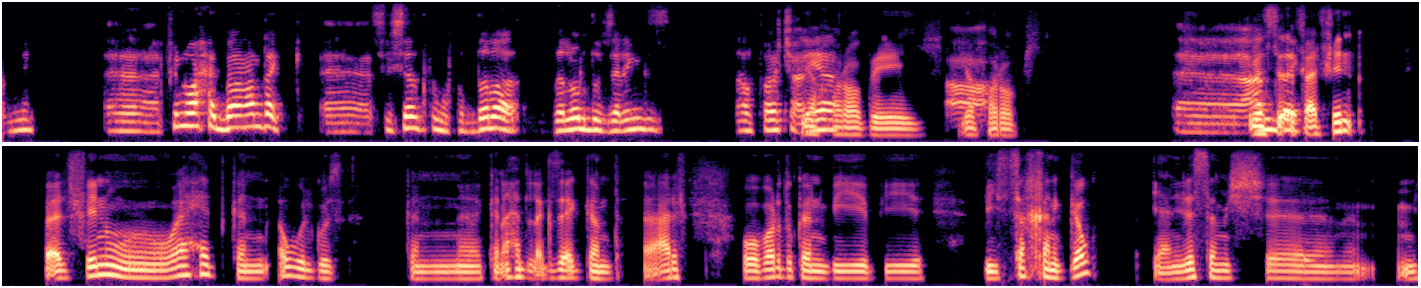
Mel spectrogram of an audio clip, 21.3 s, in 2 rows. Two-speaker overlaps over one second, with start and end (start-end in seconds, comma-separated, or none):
none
